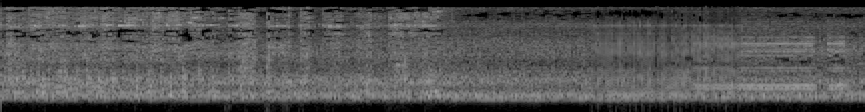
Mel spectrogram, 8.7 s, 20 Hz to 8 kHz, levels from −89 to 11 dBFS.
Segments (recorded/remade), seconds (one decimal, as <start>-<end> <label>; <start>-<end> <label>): 0.0-5.9 recorded; 5.9-7.4 remade; 7.4-8.7 recorded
